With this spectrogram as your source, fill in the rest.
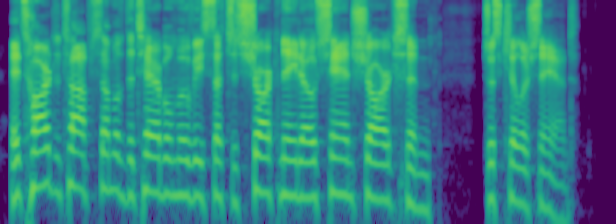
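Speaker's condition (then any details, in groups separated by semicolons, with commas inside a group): No condition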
